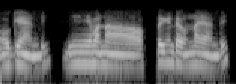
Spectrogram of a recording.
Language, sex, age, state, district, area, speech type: Telugu, male, 18-30, Telangana, Bhadradri Kothagudem, urban, conversation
